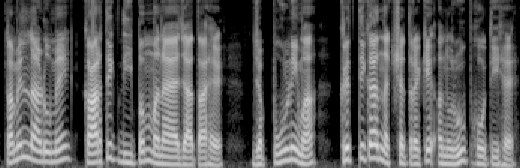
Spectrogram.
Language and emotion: Hindi, neutral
